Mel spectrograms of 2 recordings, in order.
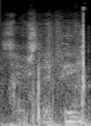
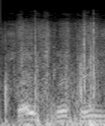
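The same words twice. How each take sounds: First: Said in the usual way. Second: "So slippy" with "So" punched up; stress on So. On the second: Real, not acted.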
